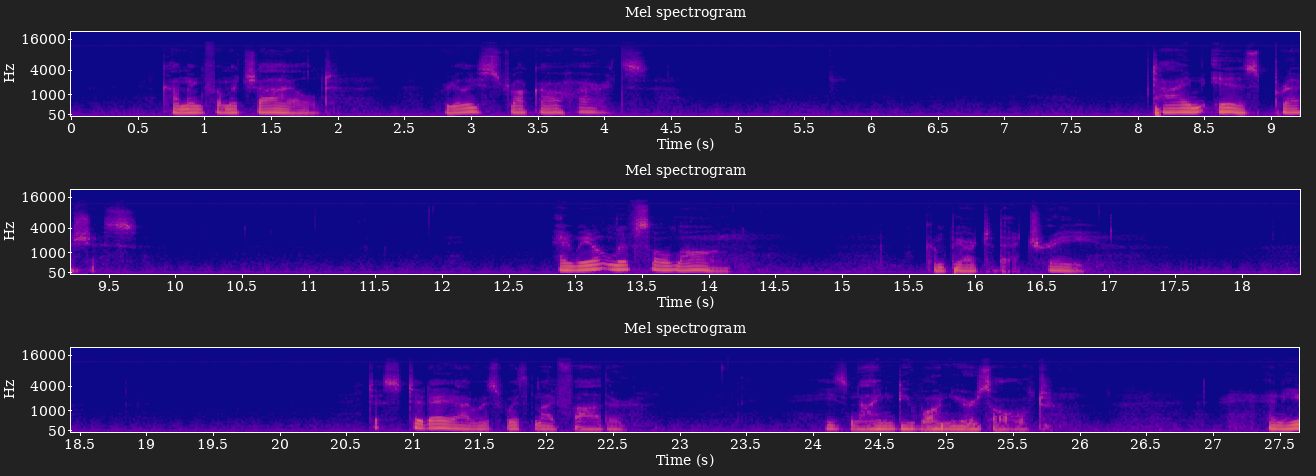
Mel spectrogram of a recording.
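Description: An older man speaks calmly into a microphone, in short phrases with pauses.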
